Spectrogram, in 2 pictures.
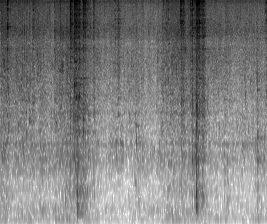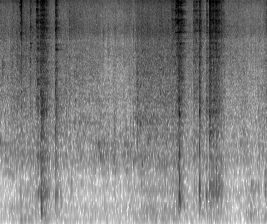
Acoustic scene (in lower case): kitchen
